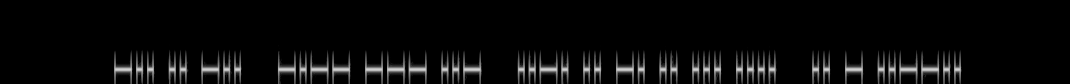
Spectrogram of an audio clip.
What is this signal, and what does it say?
Morse code, heard as a keyed tone, about 22 wpm, 700 Hz. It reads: DID YOU FINISH IT?
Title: Sentences from Top 1200 Words 22wpm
